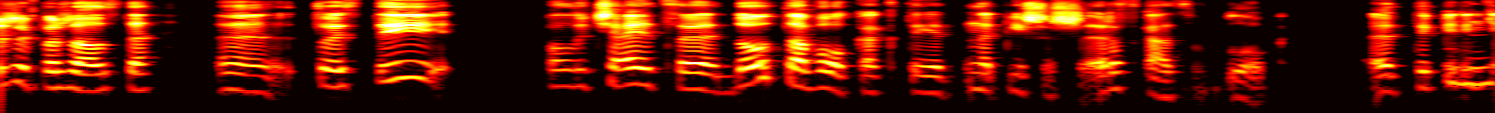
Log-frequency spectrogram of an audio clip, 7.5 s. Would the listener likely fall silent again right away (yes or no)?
yes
